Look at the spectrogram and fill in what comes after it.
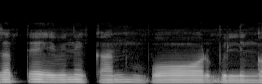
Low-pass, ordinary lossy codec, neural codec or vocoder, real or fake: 7.2 kHz; none; none; real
